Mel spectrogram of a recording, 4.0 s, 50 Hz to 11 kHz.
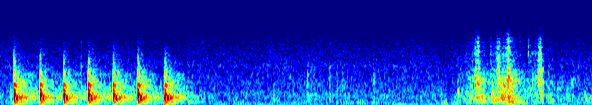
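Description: A quick, even run of about seven firm knocks on the wooden front door of a bungalow at 9 o'clock in the evening, a short pause, then another brief flurry of knocking, with a low steady background hiss and no voices.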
